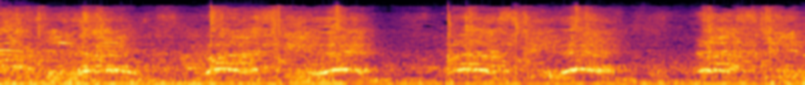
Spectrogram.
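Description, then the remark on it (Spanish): A large crowd chants "president" at Jordi Pujol as he comes to vote, over and over in a steady, rising-and-falling rhythm, the loud chorus repeating roughly every second above a constant roar of voices. “A quien gritan president, president, no es a Laporta.”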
